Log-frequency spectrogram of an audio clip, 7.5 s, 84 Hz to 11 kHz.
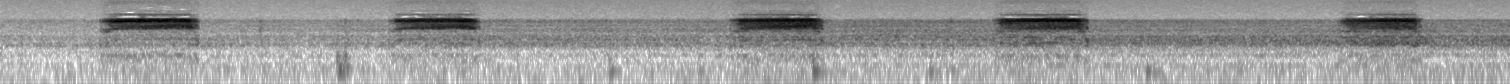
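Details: Owl at night on a porch, 1:53 AM on May 5, 2013: five short rasping hisses spaced one to one and a half seconds apart, with faint low clicks in between.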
